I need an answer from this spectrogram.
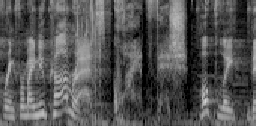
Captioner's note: whisper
